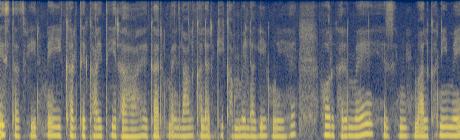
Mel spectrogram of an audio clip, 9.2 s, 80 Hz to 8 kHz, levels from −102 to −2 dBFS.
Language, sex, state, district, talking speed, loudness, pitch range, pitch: Hindi, female, Uttar Pradesh, Jyotiba Phule Nagar, 155 wpm, -19 LUFS, 170-180 Hz, 175 Hz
